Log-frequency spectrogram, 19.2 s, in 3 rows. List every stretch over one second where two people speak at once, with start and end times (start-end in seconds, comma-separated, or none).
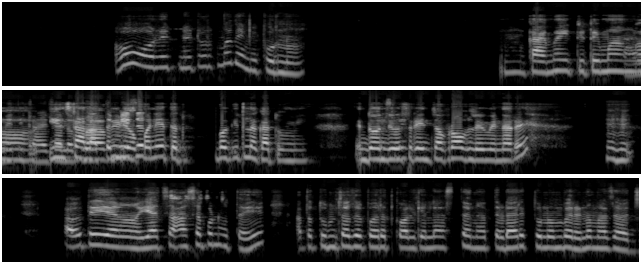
6.2-7.9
